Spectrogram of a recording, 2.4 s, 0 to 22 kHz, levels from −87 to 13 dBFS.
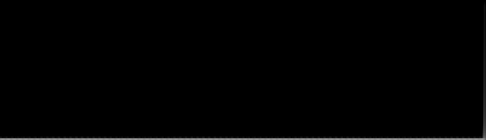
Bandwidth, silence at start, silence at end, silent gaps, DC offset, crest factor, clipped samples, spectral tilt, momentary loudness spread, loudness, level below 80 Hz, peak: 0.2 kHz; 0 s; 0 s; none; under 0.1%; 4 dB; under 0.1%; -25 dB/octave; 0 LU; -30 LUFS; -24 dBFS; -18 dBFS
